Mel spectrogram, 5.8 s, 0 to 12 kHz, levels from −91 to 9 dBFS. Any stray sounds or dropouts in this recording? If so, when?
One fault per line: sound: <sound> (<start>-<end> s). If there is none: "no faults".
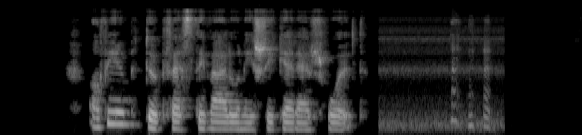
sound: laugh (4.5-5.0 s)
